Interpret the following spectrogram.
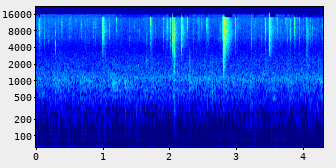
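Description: Near silence: faint steady hiss with a few soft, brief clicks.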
